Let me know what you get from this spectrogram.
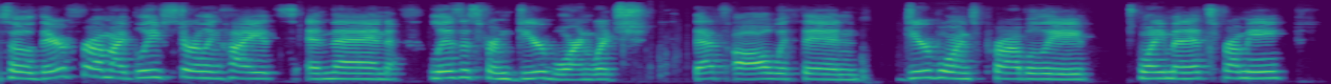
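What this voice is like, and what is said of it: Michigan accent. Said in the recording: “You're from Michigan with that accent ... you guys sound very Michigan-like”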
